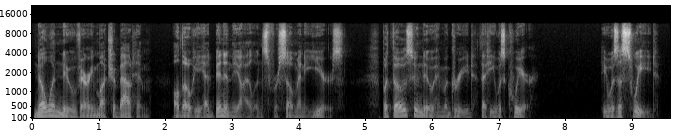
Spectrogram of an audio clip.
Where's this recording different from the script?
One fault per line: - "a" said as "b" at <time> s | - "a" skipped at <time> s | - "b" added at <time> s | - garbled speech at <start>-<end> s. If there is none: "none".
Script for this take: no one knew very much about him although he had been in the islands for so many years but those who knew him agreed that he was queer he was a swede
none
